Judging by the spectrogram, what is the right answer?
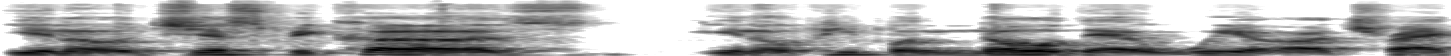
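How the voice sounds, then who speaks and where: At a moderate pace and medium pitch, a man with an American accent speaks in an unremarkable speaking voice with ordinary pitch variation. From US South, New Orleans, Louisiana. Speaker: reverend. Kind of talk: personal testimony in panel talk.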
